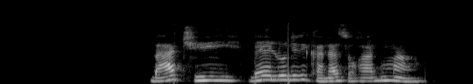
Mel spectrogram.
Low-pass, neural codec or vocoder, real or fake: 7.2 kHz; vocoder, 44.1 kHz, 80 mel bands, Vocos; fake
